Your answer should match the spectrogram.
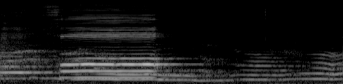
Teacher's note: خ ہمارے حلق کے پہلے حصے سے ادا ہوتا ہے۔ ہمارے حلق کے 3 حصے ہیں اور اس میں جو ہمارے منہ کی جانب ہے حصہ وہاں سے ادا ہوتا ہے خ۔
